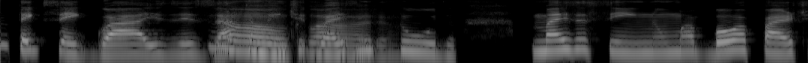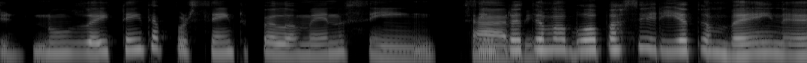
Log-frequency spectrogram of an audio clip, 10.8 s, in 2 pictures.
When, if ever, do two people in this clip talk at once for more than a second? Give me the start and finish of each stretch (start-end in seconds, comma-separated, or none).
1.4-2.7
